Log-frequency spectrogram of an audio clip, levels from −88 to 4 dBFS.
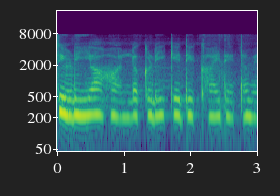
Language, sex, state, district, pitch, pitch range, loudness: Chhattisgarhi, female, Chhattisgarh, Sukma, 225 Hz, 215-225 Hz, -18 LUFS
